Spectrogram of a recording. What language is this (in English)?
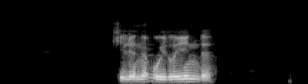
Tatar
